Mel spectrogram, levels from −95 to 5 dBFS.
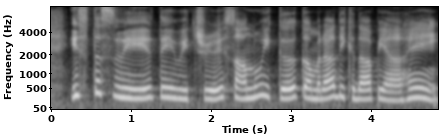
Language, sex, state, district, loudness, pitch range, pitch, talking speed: Punjabi, female, Punjab, Kapurthala, -16 LUFS, 230-270 Hz, 245 Hz, 125 wpm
